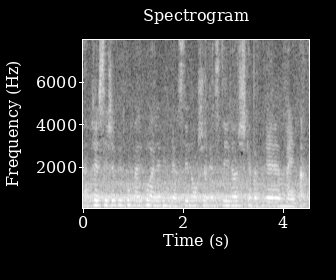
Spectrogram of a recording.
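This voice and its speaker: A woman in her forties from Quebec with a Québécois French accent, answering interview questions in a relaxed, casual way. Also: medium pitch, quick pace. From Quebec, Canada. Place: indoors by a brick wall. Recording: distant camera mic with background hiss.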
